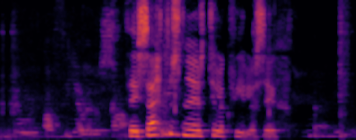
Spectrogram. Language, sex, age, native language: Icelandic, female, 12, Icelandic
